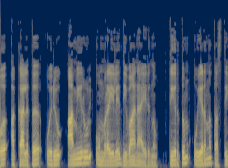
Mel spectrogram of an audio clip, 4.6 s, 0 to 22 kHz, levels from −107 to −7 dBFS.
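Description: From start to finish, the speech has nothing above 14.1 kHz. The top end is cut off flat. Two kinds of coding damage sit on top of each other. The artefacts of both codecs are heard together. This points to transcoding between lossy codecs, likely MP3 at a low rate and then AAC-LC near 48 kbit/s. The second codec spent its bits copying the first one's artefacts and added its own.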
